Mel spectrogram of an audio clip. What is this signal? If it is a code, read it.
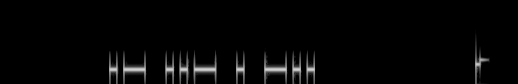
Morse code, heard as a keyed tone, about 17 wpm, 700 Hz. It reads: AUED
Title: All Cut Numbers - 4-Digit 17wpm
